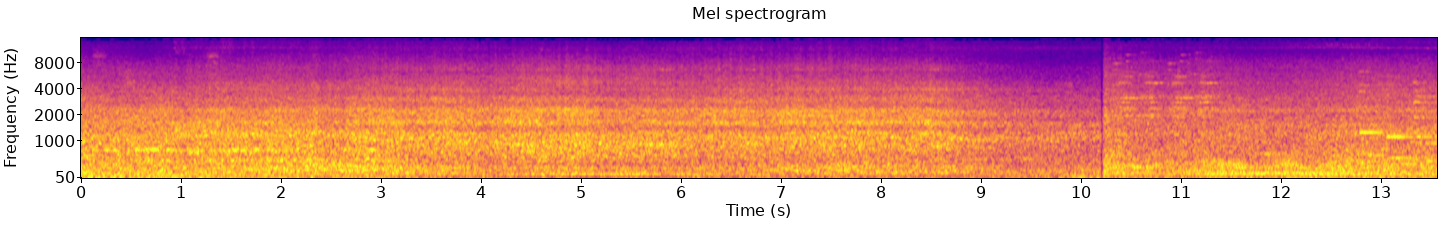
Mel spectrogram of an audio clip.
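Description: A Hankyu 9300-series electric train passing through a station at speed, with a steady rumble of wheels on rail and traction motors that dies down slightly about nine seconds in. After an abrupt cut about ten seconds in, another train is heard approaching.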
